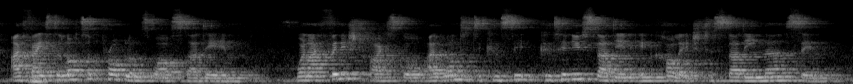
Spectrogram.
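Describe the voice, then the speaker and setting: A woman reading a written testimony aloud to an audience in a steady, measured manner. Her voice sits in a mid register. She is captured from far off in a large hall with heavy echo and faint background noise. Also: deep voice. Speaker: missionary giving a report.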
